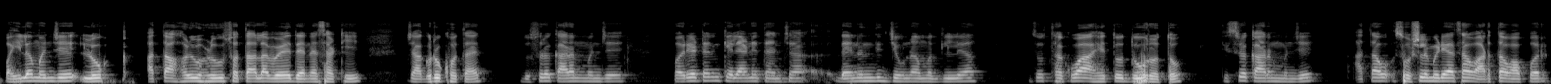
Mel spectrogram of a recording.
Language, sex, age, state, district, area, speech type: Marathi, male, 18-30, Maharashtra, Raigad, rural, spontaneous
